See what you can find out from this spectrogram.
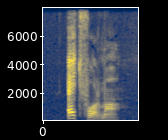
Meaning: of the same type, kind, shape or form
- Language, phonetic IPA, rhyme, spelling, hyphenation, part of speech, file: Hungarian, [ˈɛcformɒ], -mɒ, egyforma, egy‧for‧ma, adjective, Hu-egyforma.ogg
